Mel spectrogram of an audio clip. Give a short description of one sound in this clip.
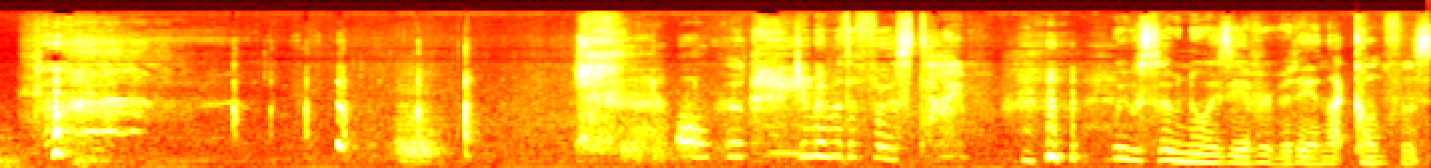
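Young women laugh and giggle close by.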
